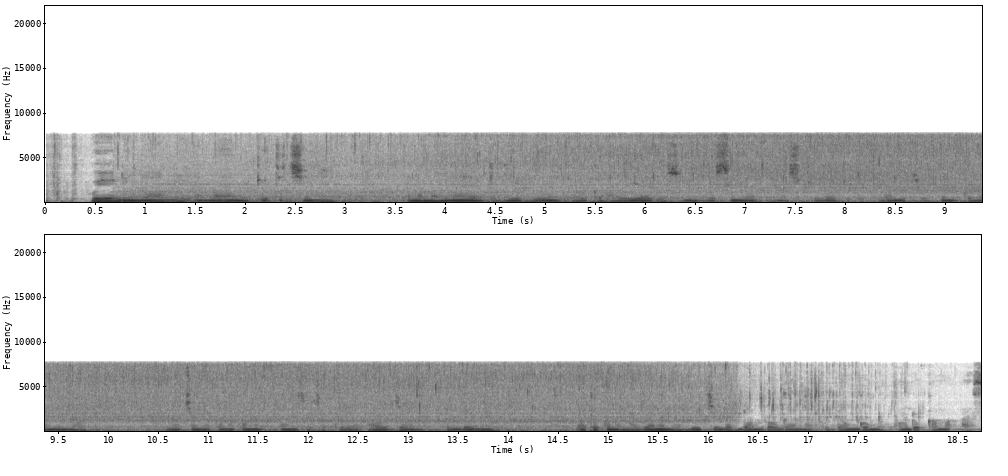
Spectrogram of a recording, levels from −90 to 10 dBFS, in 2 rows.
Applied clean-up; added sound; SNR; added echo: none; Fill (with liquid) / Trickle, dribble / Sink (filling or washing); 8 dB; reverberation time 1.3 s.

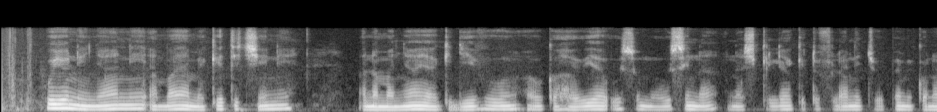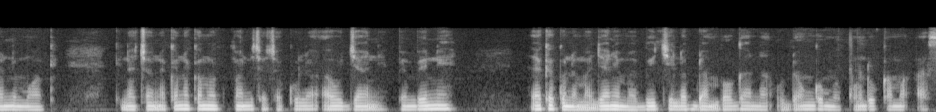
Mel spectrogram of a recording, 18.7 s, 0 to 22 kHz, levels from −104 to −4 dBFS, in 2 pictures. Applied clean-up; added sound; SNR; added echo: none; none; none; none.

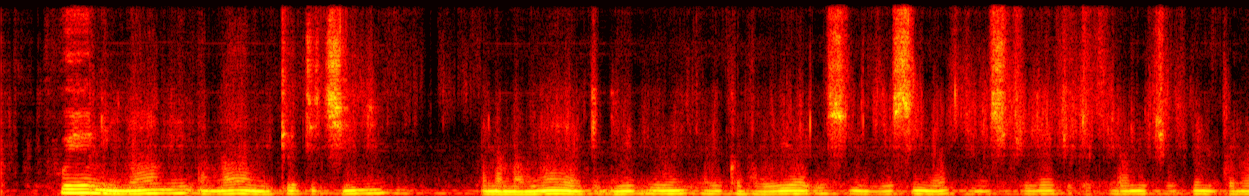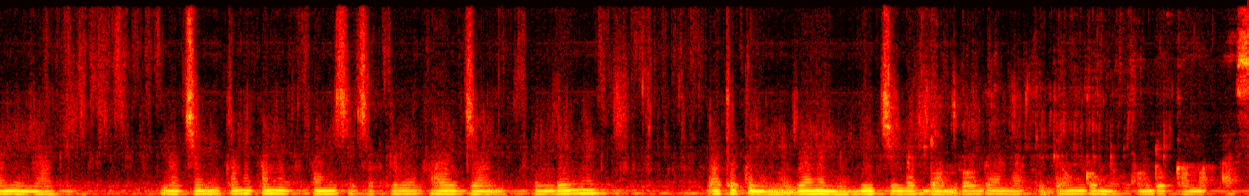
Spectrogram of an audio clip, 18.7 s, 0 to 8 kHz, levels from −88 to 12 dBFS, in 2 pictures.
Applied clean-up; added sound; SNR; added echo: neural separator model SepFormer DNS4.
